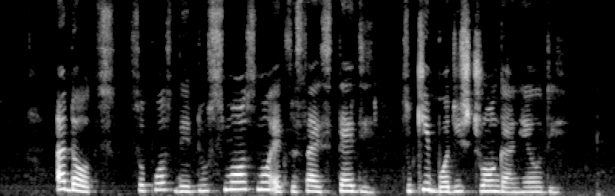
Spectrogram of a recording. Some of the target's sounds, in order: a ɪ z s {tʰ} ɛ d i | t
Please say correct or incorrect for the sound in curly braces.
incorrect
